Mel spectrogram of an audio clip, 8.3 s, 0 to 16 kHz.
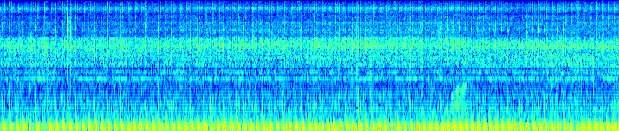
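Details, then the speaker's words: Circa-1966 Simplicity Sovereign garden tractor, Briggs single-cylinder points engine, running on its existing coil: slow, even firing pulses about four per second with a steady low thump. Normal low idle, though a head gasket leak is suspected. "That's a nice low idle."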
